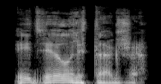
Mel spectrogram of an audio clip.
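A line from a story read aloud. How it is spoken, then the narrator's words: Wry snort. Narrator (Russian): хмыкнул я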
